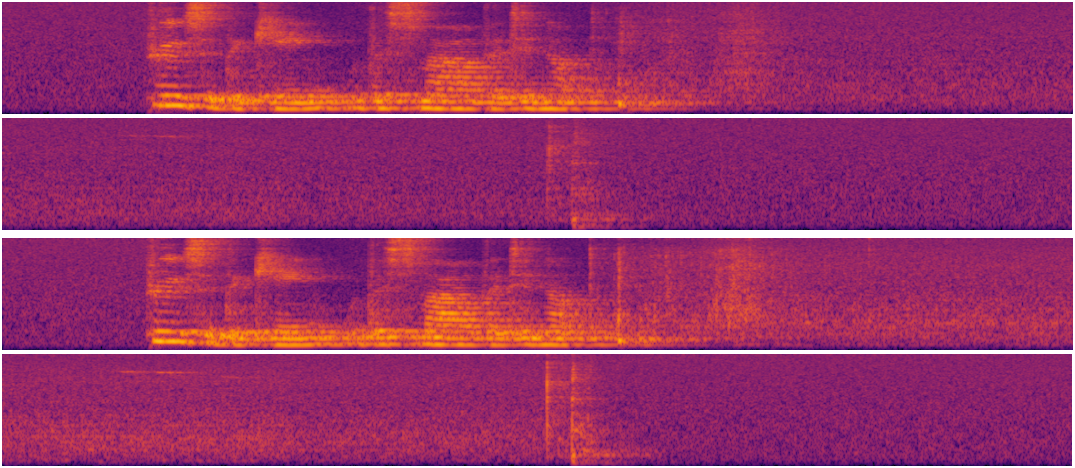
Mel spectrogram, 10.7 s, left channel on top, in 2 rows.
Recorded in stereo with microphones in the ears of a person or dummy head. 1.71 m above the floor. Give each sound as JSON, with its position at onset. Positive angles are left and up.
{"t": 0.7, "sound": "a woman speaking", "side_deg": -30, "distance_m": 4.5}
{"t": 2.9, "sound": "a splash", "side_deg": -70, "distance_m": 1.1}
